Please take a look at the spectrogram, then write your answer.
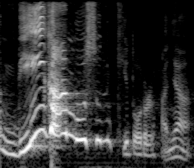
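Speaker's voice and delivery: slow and loud, each word hammered; loud, slow accusation. Retold or imitated. Accusing voice grows clear and loud in prayer, slow. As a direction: bellow the question slowly. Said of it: "소리는 뚜렷이 들리기 시작합니다".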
